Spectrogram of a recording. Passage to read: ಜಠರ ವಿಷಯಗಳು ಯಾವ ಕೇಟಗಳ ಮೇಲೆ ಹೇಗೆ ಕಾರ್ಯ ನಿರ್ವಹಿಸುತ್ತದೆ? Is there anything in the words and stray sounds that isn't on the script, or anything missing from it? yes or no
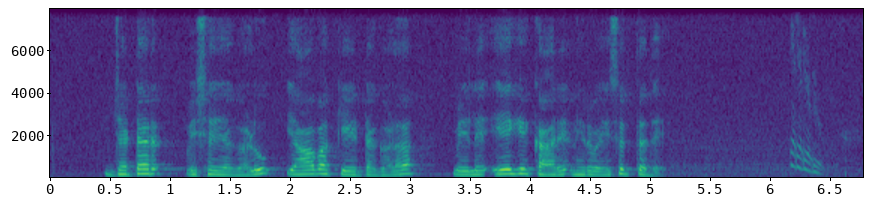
yes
